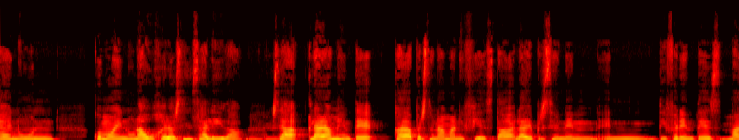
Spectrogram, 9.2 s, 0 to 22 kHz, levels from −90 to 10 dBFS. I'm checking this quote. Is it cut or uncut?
uncut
